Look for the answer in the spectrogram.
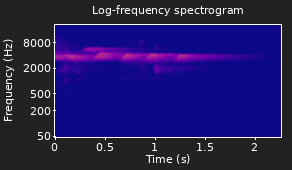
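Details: Singing Blue-and-white flycatcher in spring mountains after rain, on a cloudy 14°C day in 2022. It gives a short, rich run of loud, high whistled notes, each sliding slightly, fading out at the end.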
